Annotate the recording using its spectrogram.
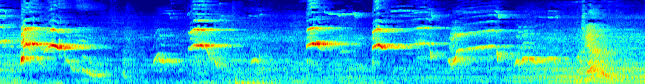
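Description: A puppy whining: a series of short, high-pitched whimpers and yips, some falling in pitch, about one every second.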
